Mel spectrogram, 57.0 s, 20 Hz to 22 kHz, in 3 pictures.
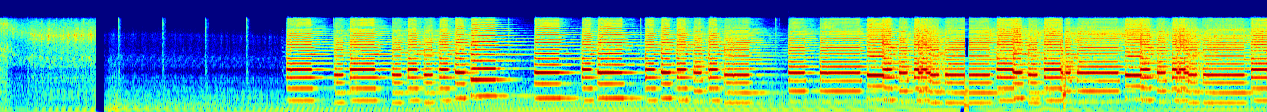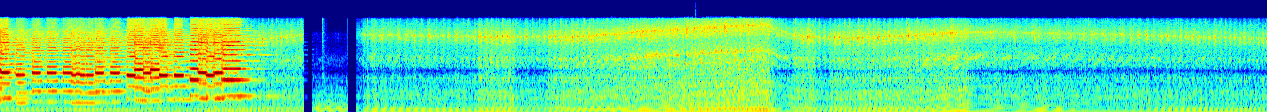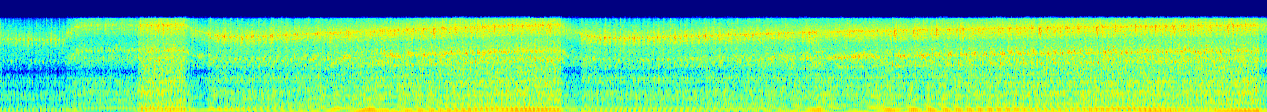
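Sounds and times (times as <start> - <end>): diesel bus engine pulling away: 0.0 - 57.0
bus horn melody: 4.1 - 23.6.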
